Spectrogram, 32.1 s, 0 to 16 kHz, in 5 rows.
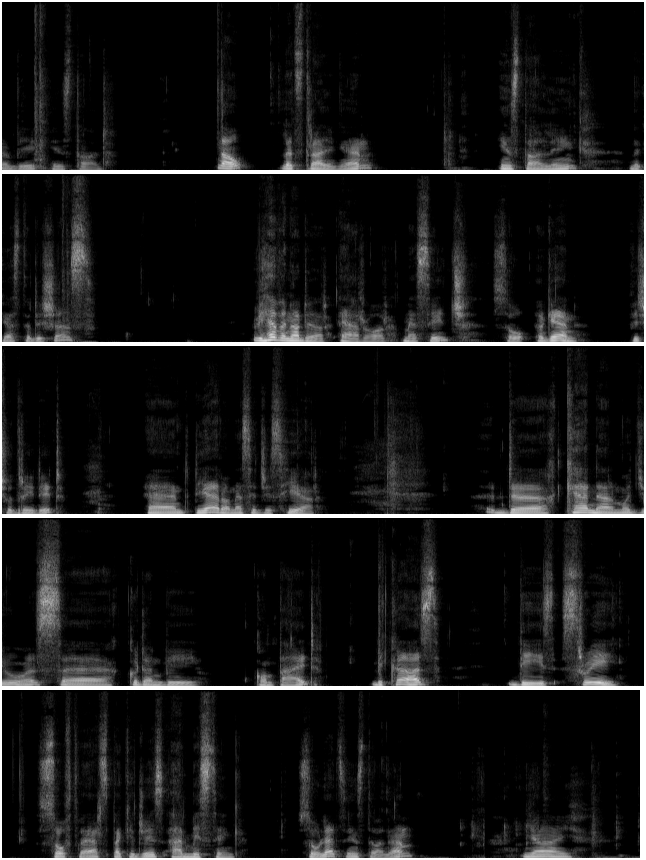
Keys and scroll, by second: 0.2 Return, 4.3 ctrl+l, 5.2 Up, 6.9 Return, 30.0-32.0 typing.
